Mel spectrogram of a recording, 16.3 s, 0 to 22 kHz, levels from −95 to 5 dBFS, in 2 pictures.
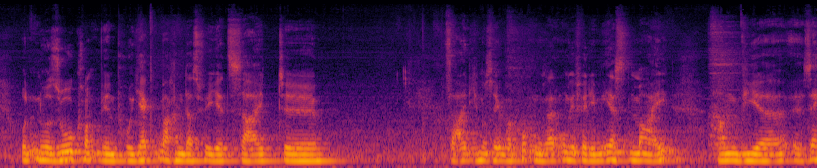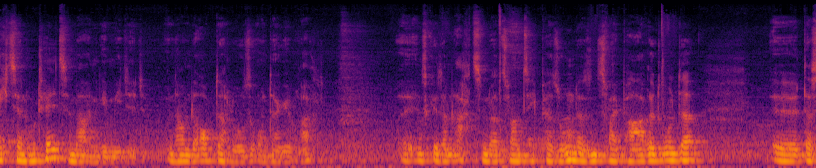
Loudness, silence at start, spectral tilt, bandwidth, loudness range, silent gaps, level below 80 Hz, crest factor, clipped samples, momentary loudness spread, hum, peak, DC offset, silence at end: -23 LUFS; 0 s; -8 dB/octave; 14 kHz; 7 LU; none; -56 dBFS; 16 dB; under 0.1%; 19 LU; none; -6 dBFS; under 0.1%; 0 s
